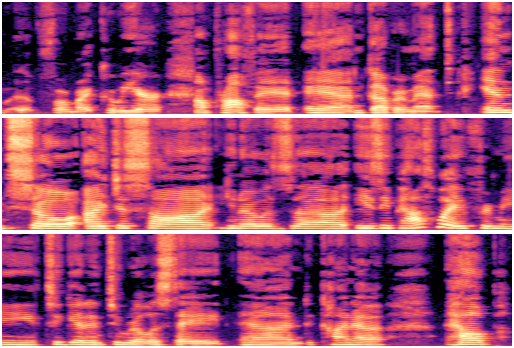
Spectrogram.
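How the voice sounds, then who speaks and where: A woman's voice: medium pitch, steady tone, measured pace, fairly bright tone. A middle-aged woman from Mexico, a real estate broker answering interview questions in an earnest, conversational way, often repeating words as she thinks.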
